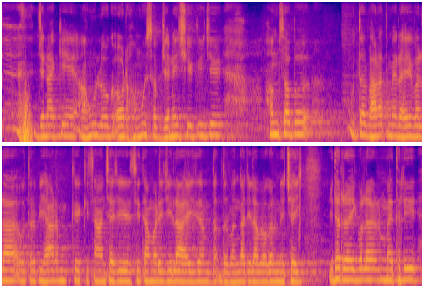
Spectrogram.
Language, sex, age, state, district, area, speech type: Maithili, male, 18-30, Bihar, Sitamarhi, rural, spontaneous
